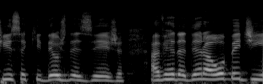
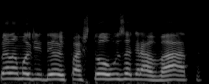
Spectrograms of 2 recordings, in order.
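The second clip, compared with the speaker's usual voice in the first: usual speaking voice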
